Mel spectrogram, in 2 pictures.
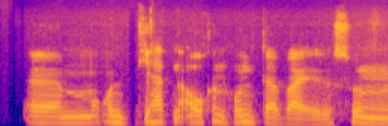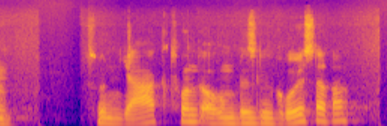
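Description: This man has a medium-pitched voice with ordinary pitch variation. He keeps a moderate pace. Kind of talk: casual chat.

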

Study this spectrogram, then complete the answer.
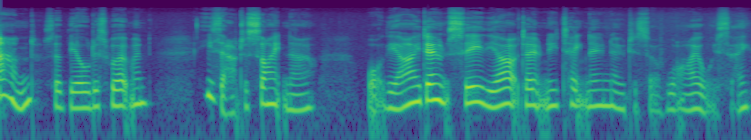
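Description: With ordinary pitch variation, an unforced reading voice carries the words.

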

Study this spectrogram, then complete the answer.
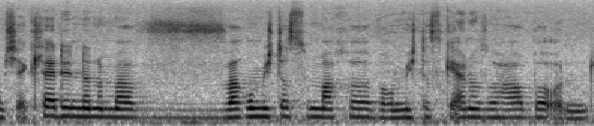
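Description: A dark, mellow, somewhat breathy voice at a very fast pace. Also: woman. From Hildesheim, Lower Saxony, Germany. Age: 20s. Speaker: tattoo artist. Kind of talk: casual interview chat. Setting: in person, mobile recording setup.

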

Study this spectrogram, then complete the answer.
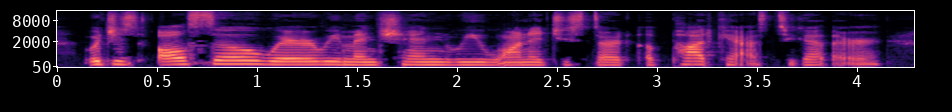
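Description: Speaking at a moderate pace, a woman with an ordinary speaking voice and medium pitch keeps her intonation fairly even, recorded very cleanly with a silent background and a dry, close sound with no echo. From Minnesota, Twin Cities. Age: 20s. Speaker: podcast co-host. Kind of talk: casual chat.

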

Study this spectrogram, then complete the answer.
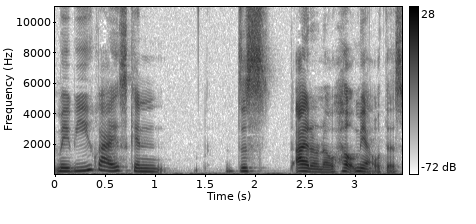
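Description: A woman with a fairly high pitch speaks with ordinary pitch variation. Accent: Oklahoma. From Oklahoma. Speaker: podcast host. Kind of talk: scripted-style podcast monologue, casual.

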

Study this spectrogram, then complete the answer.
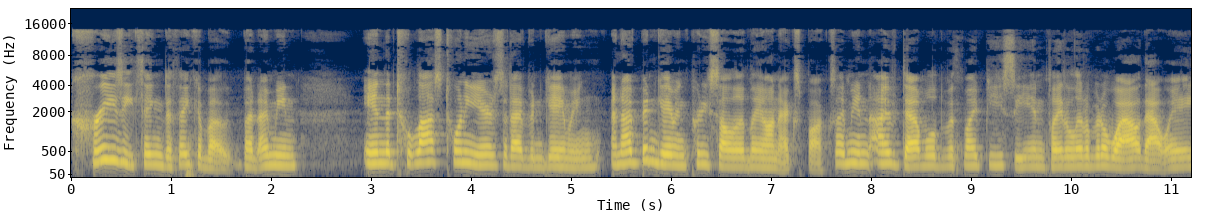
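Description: A woman's medium-pitched, ordinary speaking voice at a moderate pace, with ordinary pitch variation, in a very clean recording with a silent background. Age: 40s. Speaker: gaming podcast host. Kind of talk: casual solo podcast monologue.

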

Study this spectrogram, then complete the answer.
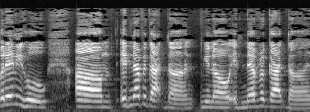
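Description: In a very clean recording with a silent background, a woman with an American accent speaks in an animated tone at a moderate pace. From Newark, New Jersey. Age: 50s. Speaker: podcast host. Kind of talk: casual monologue with faith talk.

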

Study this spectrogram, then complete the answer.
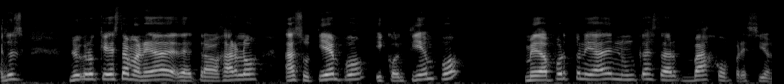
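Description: In a bright, sharp tone, a man speaks at a fairly slow pace. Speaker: content creator. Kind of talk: casual chat. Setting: livestream.

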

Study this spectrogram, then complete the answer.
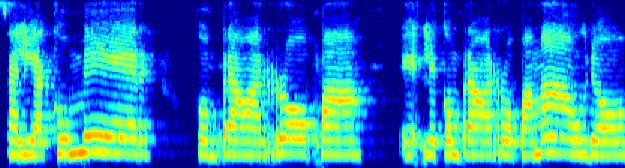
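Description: A woman speaks at a very slow pace with a high pitch. Her intonation stays flat and monotone. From Colombia, Cali. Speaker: social media entrepreneur. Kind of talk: interview.

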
